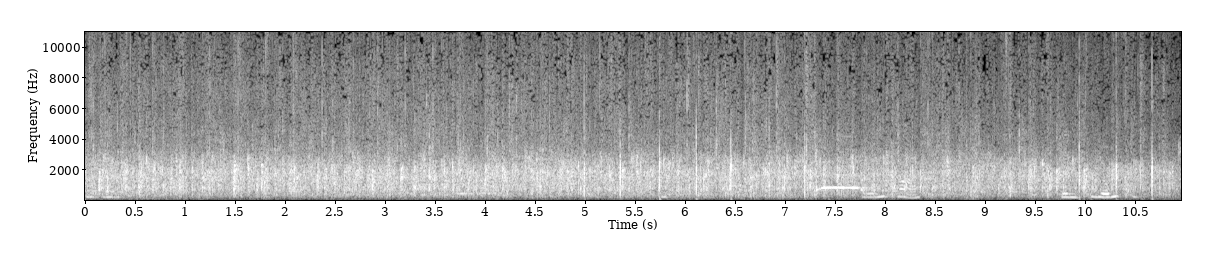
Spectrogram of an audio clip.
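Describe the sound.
Sustained applause from an audience for the announced winner of a contest, a dense, steady wash of clapping that holds at an even loudness for the whole stretch, with faint murmuring voices mixed in.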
